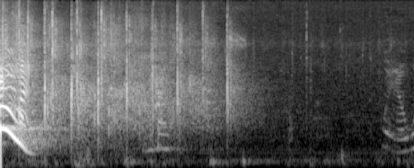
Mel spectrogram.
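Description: Audience clapping that dies away over about two seconds, with the end of a long 'woo' cheer sliding down in pitch at the very start.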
